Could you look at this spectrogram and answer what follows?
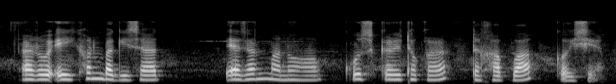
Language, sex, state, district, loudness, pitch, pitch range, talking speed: Assamese, female, Assam, Kamrup Metropolitan, -18 LUFS, 225 Hz, 210-230 Hz, 105 wpm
